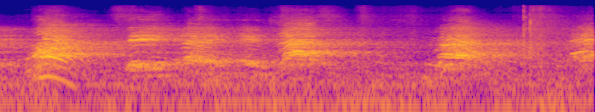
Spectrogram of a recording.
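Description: A cheerleading squad shouting a cheer in unison, one loud call about every second, with the crowd yelling along.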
